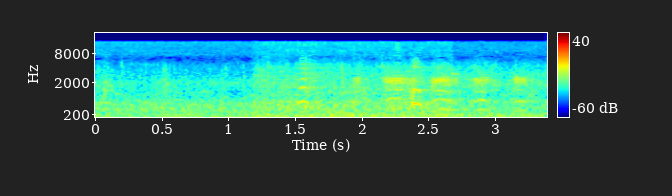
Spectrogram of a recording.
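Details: Canada geese on a Canadian winter shoreline with floating ice give several short, nasal honks in quick succession over a steady rush of wind or waves.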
